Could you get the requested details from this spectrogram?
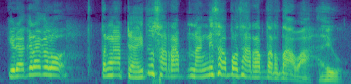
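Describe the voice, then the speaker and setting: A middle-aged man leads a motivational seminar. His voice sits high, and he keeps firing questions at the audience and chuckling at his own points. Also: quick pace. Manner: lively, teasing the audience with questions and laughing. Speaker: business motivational trainer.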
